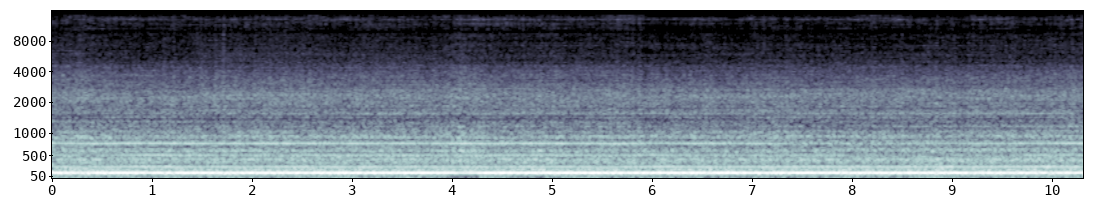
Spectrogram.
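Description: A harvester reel whirs and rattles as it sweeps through dry crop.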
